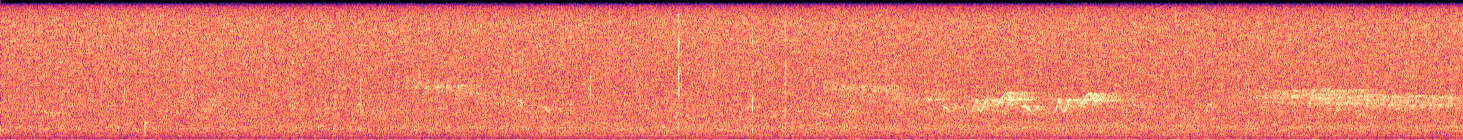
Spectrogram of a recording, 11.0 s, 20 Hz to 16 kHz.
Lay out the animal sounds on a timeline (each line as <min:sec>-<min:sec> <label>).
0:03.0-0:03.7 Black-capped Chickadee (Poecile atricapillus)
0:06.1-0:07.0 Black-capped Chickadee (Poecile atricapillus)
0:07.1-0:08.7 Common Yellowthroat (Geothlypis trichas)
0:09.3-0:11.0 Pine Warbler (Setophaga pinus)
